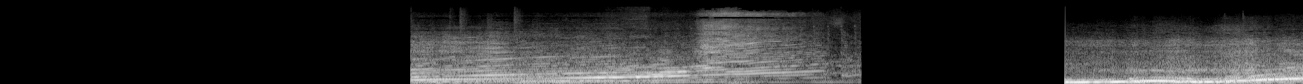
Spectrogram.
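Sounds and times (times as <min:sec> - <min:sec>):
sports car accelerating hard: 0:04.1 - 0:08.6, 0:10.7 - 0:13.0.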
